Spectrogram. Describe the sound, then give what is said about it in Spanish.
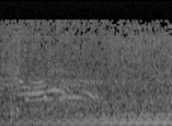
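Steady engine drone of a motorcycle pulling up beside a parked car outside a house, a continuous low humming rumble with a broad hiss that gradually swells slightly louder. “Duke se acerca en moto junto a un coche, en cuyo interior está Cruz.”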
